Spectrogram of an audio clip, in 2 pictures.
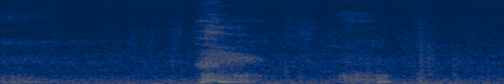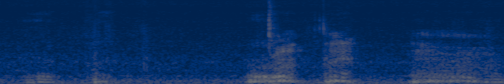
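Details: Miniature Dachshund indoors whining for help after its toy slid under the bed, glancing back at its owner; several short, tonal whimpers with layered overtones arrive in uneven bursts, loudest near the sixth second, between quiet room pauses.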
